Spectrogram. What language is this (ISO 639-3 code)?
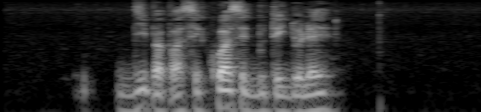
fra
